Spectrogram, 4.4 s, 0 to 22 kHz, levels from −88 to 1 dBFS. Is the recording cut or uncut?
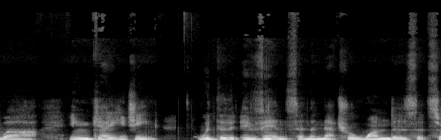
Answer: cut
